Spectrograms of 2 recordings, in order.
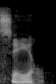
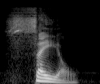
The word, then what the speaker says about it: Soehl: Do you think it's Sell or Soul? – I think it's Sale. – Sale. Sale. It's S-O-E-H-L, right? S-O-E-H-L. Yeah. Kurt Sale. Kurt Sale.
